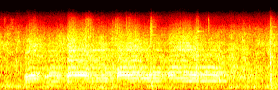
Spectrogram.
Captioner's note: train whistling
